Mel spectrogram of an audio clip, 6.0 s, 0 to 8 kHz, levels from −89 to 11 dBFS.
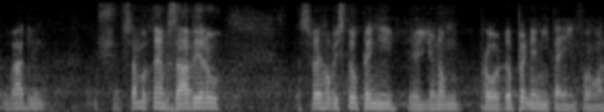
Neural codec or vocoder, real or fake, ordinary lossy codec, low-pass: codec, 16 kHz, 1.1 kbps, Voila-Tokenizer; fake; Opus, 32 kbps; 7.2 kHz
